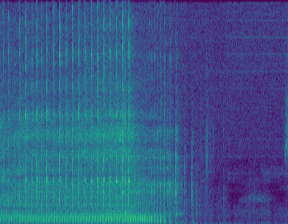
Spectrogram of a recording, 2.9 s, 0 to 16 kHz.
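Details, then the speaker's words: Echo SRM-225 two-stroke trimmer screaming steadily at full throttle under load, then winding down cleanly; previously bogged at full throttle, now fixed by replacing the air and fuel filters and cleaning the spark arrester. "anh chàng nhỏ bé này dường như đang chạy tốt khi tải."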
